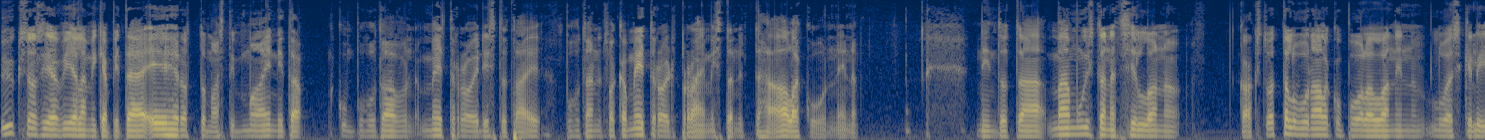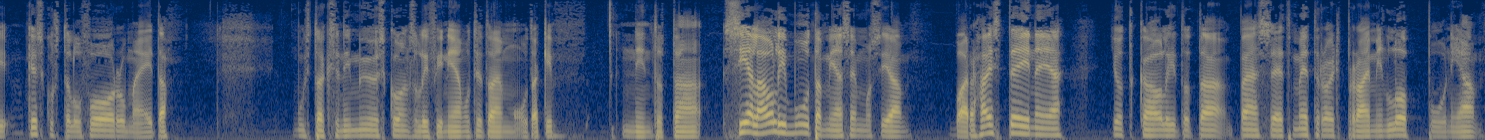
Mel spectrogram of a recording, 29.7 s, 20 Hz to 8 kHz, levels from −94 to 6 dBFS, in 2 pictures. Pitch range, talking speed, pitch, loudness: 105-125 Hz, 105 wpm, 115 Hz, -24 LUFS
